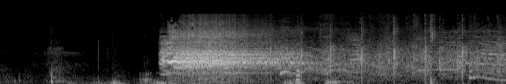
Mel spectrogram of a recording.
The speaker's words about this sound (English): hips, and then you break through like that. You got to scream when you do it like that.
